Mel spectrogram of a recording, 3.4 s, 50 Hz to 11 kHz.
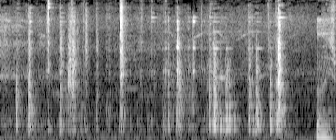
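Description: Bolt being fitted to the battery clamp of a Mk3 Ford Escort pickup: a run of small metallic clicks and ratcheting taps, close and fairly quiet, ending in a louder knock.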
